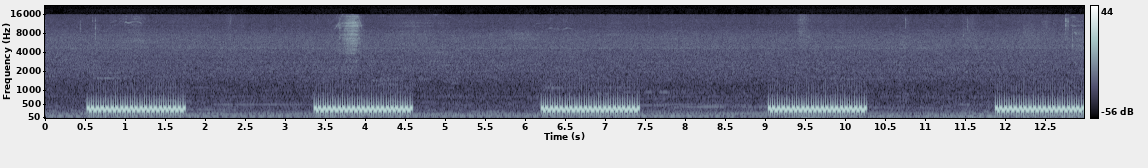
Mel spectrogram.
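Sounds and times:
telephone ringback tone as a call is placed: 0:00.5 - 0:01.8, 0:03.4 - 0:04.6, 0:06.2 - 0:07.5, 0:09.0 - 0:10.3, 0:11.9 - 0:12.9.

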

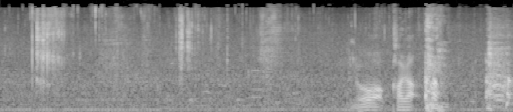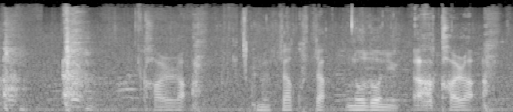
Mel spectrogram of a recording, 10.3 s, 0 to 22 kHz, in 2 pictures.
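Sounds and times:
crisp bites into pizza topped with red chili pepper, dried oregano and garlic powder: 0:00.0 - 0:03.0
low steady hum at a pizzeria: 0:00.0 - 0:10.2
speech: 0:03.6 - 0:04.6, 0:06.7 - 0:10.1.

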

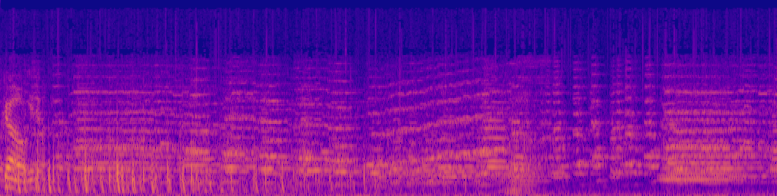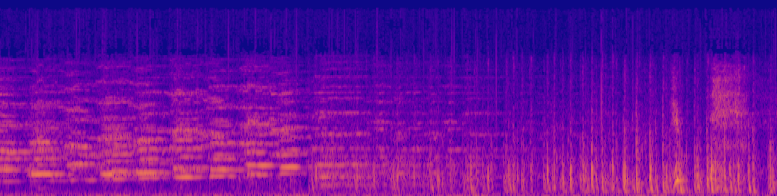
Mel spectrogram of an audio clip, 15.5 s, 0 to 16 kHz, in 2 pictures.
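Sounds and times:
speech: 0:00.0 - 0:00.9
horses' hooves clip-clopping while riding: 0:00.0 - 0:15.5
loud sweeping orchestral score: 0:00.2 - 0:12.4.

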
